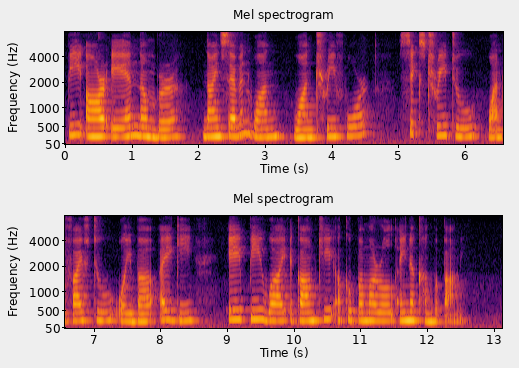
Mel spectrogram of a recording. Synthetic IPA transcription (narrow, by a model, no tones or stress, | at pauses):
piʔaɾeenːɐmbɐɾː | ajnsebenwɐnwɐntʰɾipʰoɾ | sikstʰɾituwɐ̰npʰajb̚ʰtuojbɐɐjɡi | epiwajʔekawntkʰiʔɐkupːɐmɐɾolɐ̰jnɐkʰɐŋbɐpa̰mi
